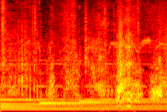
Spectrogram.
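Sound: dogs barking and growling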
